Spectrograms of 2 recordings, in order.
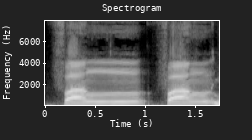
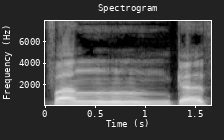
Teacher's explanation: samarkan kemudian juga didengungkan akan tetapi di sini kadar samarnya atau kadar ikhfanya itu dia rendah sehingga kadar dengungnya dia yang lebih tinggi sehingga dia lebih condong berbunyi Eng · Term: ikhfa Hakiki ab'ad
